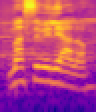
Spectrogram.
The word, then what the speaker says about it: Massimiliano: Max, I ask you respectfully, how did I do Massimiliano? I can, your pronunciation? Yes. Are you from Is it Dubuque, close? Iowa? You say it. Massimiliano.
